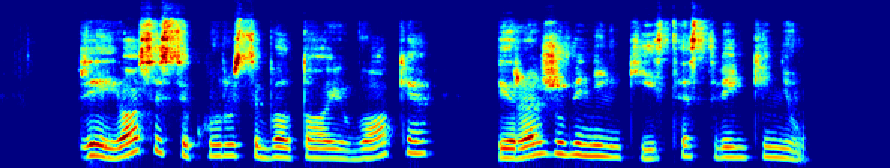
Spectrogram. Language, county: Lithuanian, Kaunas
